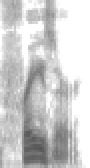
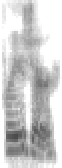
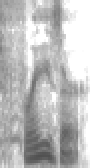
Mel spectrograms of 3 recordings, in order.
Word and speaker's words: Fraser: thing he was like my name is Brendan Fraser like Razer he's like it's always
